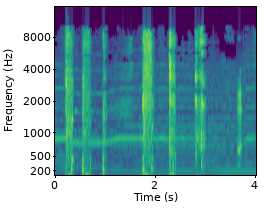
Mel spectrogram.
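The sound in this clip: Harsh coughs and throat clearing performed by a narrator for a character in an audiobook, several loud separate bursts with short pauses between them.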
